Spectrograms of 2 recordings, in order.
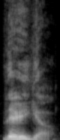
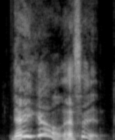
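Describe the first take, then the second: First: Said in the usual way. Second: Jumps much higher, playful; high squeaky "There you go". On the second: Pretend. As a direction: pop it up high like a cheer. Same words said twice.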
